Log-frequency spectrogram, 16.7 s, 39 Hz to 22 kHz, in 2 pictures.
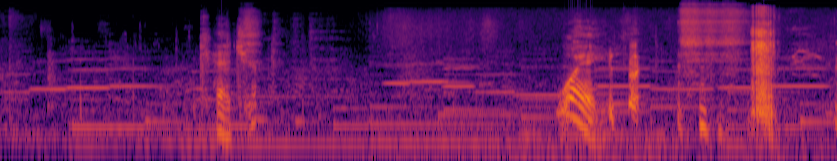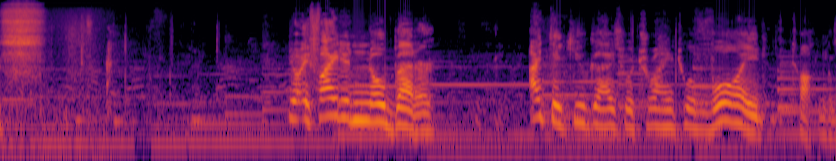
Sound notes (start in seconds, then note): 0.1 playful music; 6.7 all snickering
